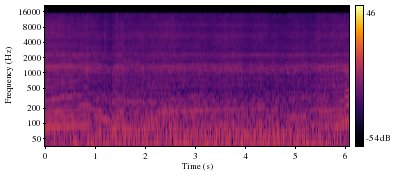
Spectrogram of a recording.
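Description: Honda CBR150R single-cylinder four-stroke engine running under way. Its pitch falls through the first second or so, then holds steady, over a steady rush of wind and road noise.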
